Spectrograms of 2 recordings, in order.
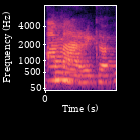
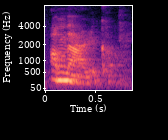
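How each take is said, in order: First: The first vowel is a full long A sound. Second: The first vowel is a short reduced uh sound. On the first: The speaker calls it wrong. "it is not America" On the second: The speaker calls it right. "it is a"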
